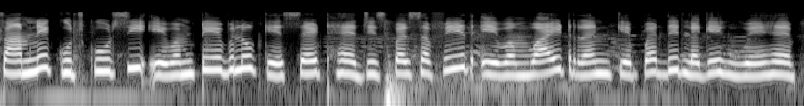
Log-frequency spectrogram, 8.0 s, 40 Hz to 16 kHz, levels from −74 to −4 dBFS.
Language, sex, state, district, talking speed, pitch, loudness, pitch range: Hindi, female, Jharkhand, Ranchi, 140 wpm, 255 Hz, -13 LUFS, 235-285 Hz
